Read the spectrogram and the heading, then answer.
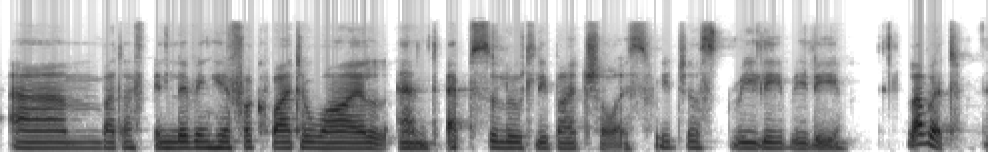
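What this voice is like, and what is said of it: German accent. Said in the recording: “as you might be able to tell from my accent, I'm not Namibian, I'm German.”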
